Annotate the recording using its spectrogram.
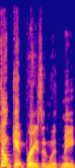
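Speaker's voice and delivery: acted, very sharp, cutting, scolding tone. Retelling a judge's rebuke of the prosecutor: imitating Schroeder's very sharp tone. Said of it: "responded to Binger in a very sharp tone".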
